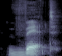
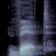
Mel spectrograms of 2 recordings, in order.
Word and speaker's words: Vette: shorten this one but it becomes vet vet vet so you can see I Drive a Vette where I really want to buy a vet so Corvette becomes vet next IBM IBM now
